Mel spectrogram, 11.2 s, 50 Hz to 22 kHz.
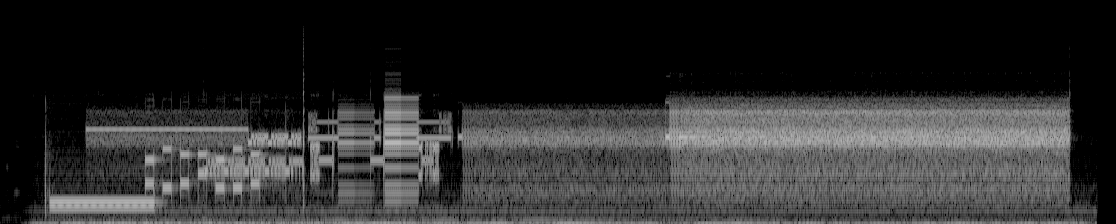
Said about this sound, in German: Hast du eigentlich noch das 56K-Modem erlebt, das Grödelding, ja. wo du dann nicht mehr telefonieren konntest? Geil, oder? Ja. Ja, mega, mega. Ich blende euch, blend euch mal den, ähm, den Toneffekt hier ein.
